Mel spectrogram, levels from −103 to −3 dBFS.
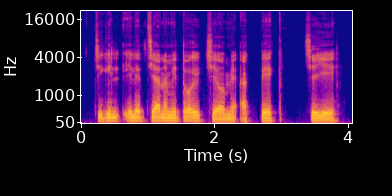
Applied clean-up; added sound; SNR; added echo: neural mask model Resemble Enhance denoiser.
